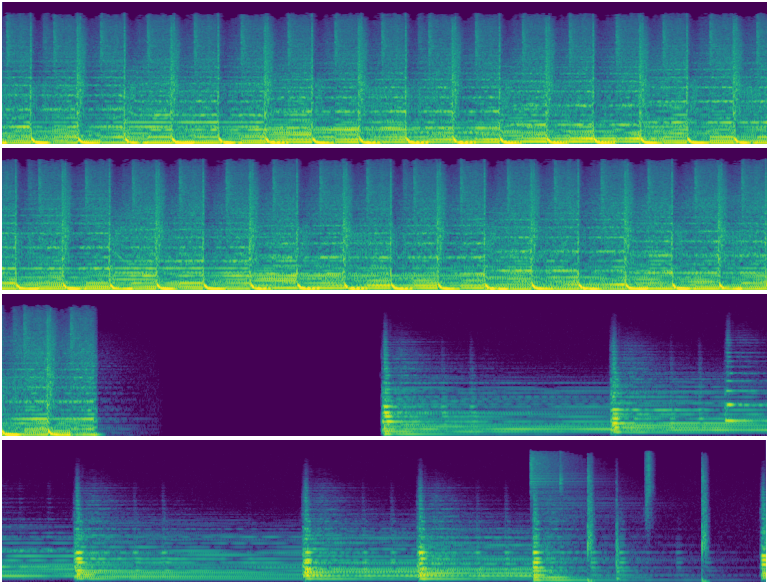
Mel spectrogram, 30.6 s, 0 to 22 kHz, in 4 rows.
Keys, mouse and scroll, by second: 0.7 click, 4.5 scroll up 5, 4.9-5.5 middle drag, 5.5-6.3 scroll up 2, 6.3 scroll up 1, 6.3 click, 7.2-7.7 scroll down 6, 7.7-8.5 shift+middle drag, 8.5-9.2 scroll down 5, 9.2-12.0 drag, 12.0-12.8 middle drag, 12.8 scroll up 1, 14.6 s, 20.0 shift+middle click, 20.8 Tab, 21.8 1, 22.2 click, 23.4 click, 26.5-27.3 scroll down 5, 27.3 click, 28.0 Tab, 28.2 click, 29.7-30.5 middle drag.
